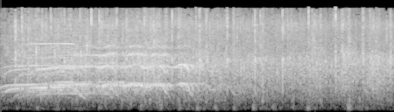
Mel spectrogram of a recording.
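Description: Sustained applause from an audience, dense rapid clapping throughout with a few cheers and whistles rising over it in the first half, then settling into steady clapping that continues loudly to the end.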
